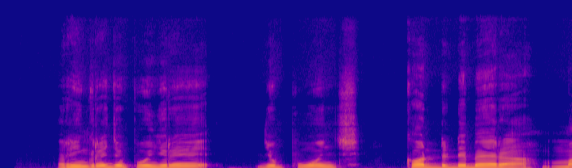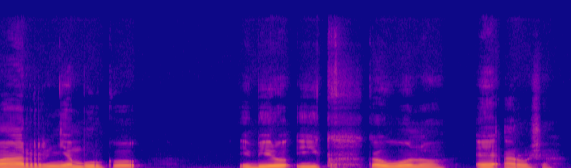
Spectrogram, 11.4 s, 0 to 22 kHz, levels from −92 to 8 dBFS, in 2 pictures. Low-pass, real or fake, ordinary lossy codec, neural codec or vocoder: 19.8 kHz; real; none; none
